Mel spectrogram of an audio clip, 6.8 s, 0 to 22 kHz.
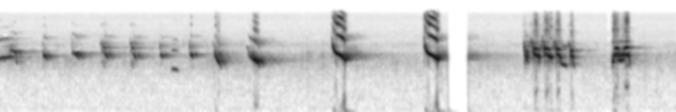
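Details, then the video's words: At the Hog Island osprey nest, 27 July 2020, an intruder sets off alarm calling: a rapid series of short piping chirps builds into loud, high, downslurred screams, then buzzy chattering bursts. "Intruder Alert - Hog Island Osprey Nest"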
